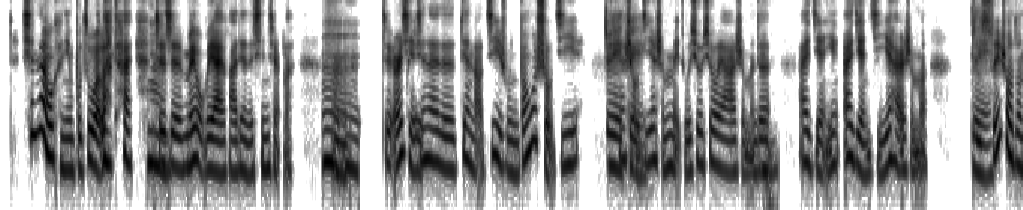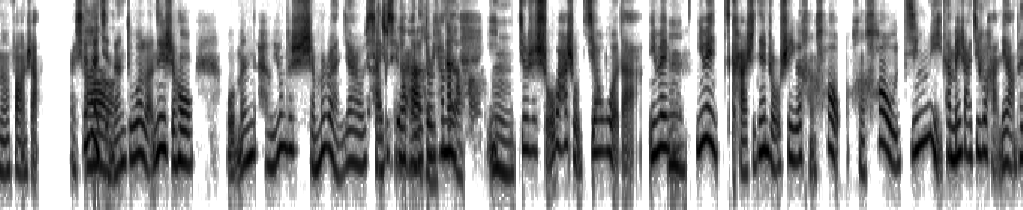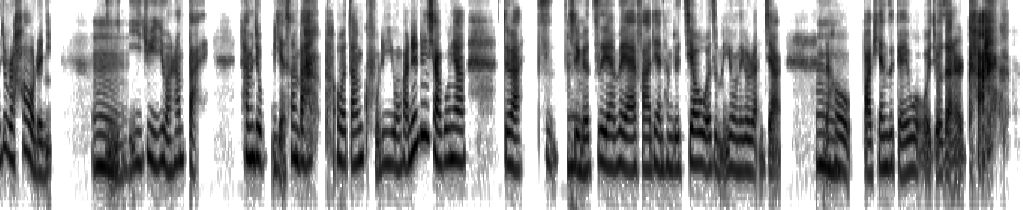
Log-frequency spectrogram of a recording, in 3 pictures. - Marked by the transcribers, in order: laughing while speaking: "了"; laughing while speaking: "把 把我当"; "愿" said as "研"; laughing while speaking: "看"; laugh
- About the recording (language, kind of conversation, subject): Chinese, podcast, 你的爱好有没有帮助你学到其他技能？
